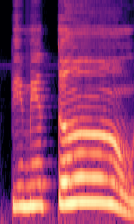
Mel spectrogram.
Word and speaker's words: pimentão: Pimentão. Então, eu tive uma extensão, uma força ao pronunciar a sílaba tão. Então, essa palavra, a sílaba mais forte dela é a sílaba tão, que é a sílaba tônica.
